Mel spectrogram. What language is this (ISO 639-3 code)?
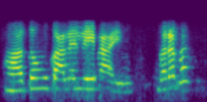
guj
